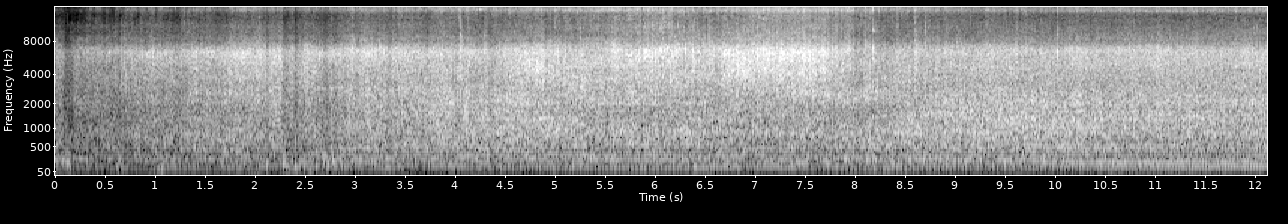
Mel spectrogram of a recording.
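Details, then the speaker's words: Vintage reel mower rebuilt with an upright-mounted single-cylinder lawnmower engine and added oil reservoir lubrication: steady, even putter with no knocks or misses; running smoothly. "Yeah. She's a runner. She's a runner. Oh, good old-fashioned stuff."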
